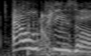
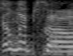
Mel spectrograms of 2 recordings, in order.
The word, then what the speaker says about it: Elpizo: my mind so funny el pizo not ellipso like chat i'm reading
